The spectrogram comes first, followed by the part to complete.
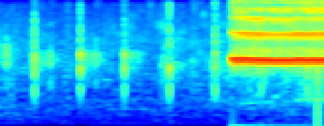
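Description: A rugby referee's whistle, one loud, steady blast of just over half a second near the end, picked up close to the microphone. It signals that the penalty kick at goal has been successful.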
